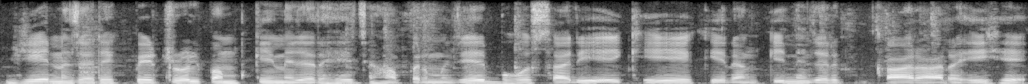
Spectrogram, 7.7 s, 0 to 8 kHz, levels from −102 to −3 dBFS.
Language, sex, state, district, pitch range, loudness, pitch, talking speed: Hindi, male, Madhya Pradesh, Dhar, 105-125 Hz, -16 LUFS, 110 Hz, 185 wpm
